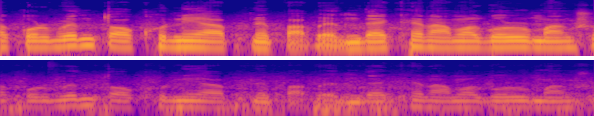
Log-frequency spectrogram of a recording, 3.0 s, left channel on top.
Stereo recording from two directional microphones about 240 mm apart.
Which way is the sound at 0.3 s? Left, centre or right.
Left.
